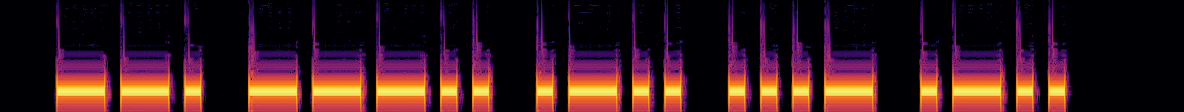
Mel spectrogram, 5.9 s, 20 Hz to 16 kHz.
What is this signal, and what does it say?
Morse code, heard as a keyed tone, about 15 wpm, 700 Hz. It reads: G8LVL
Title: DXCC-100 Call Signs - 5 Characters - Repeated 3x - 15wpm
